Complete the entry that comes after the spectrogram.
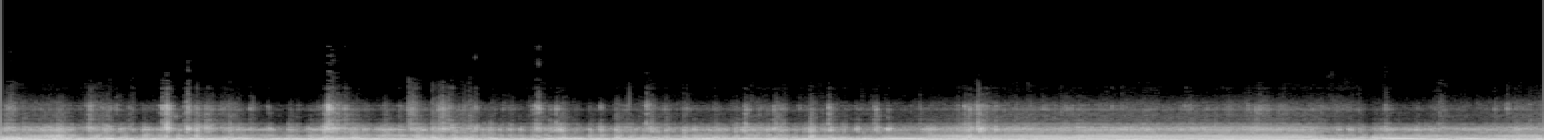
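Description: Rally car engine heard from inside the cabin, running hard at speed, its note rising and falling with the throttle. Sharp ticks of gravel hitting the car come through the first few seconds.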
